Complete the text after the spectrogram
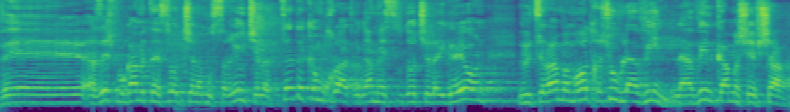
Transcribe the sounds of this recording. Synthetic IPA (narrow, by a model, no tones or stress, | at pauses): veazjeʃpo̞ɡame̞t̪ajeso̞d̪ʃe̞lamusaʁijut̪ʃe̞lat͡se̞d̪e̞kamuχlat̪veɡamajeso̞d̪o̞tʃe̞laiɡajo̞n | vebet͡selʁambameo̞d̪χaʃuvlehavinleavinkamaʃeːfʃaʁ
